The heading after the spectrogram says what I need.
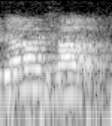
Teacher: जब किसी वर्ण का उच्चारण करने में जिह्वा की नोक झटके से नीचे गिरे तो उसे हम उच्छिष्ट व्यंजन कहते हैं। जैसे ड ढ, जिह्वा की नोक जो है आपकी झटके से नीचे गिर रही है, इसे हम उच्छिष्ट व्यंजन कहते हैं, जिसमें आता है ड आपका अल्प प्राण और ढ आपका महाप्राण।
